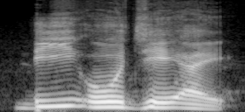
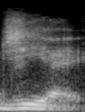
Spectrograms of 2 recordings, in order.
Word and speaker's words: doji: call as a doji a doji spell it look like a doj d-o-j-i d-o-j-i not gi no no doji it's a doji candle okay so okay what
